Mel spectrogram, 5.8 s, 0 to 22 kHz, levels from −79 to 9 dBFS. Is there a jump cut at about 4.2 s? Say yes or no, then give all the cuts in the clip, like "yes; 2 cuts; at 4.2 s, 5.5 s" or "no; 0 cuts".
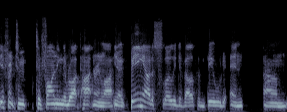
no; 1 cut; at 2.2 s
